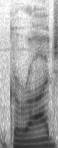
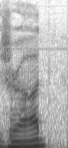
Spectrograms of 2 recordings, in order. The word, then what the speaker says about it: Gouraud: um this is uh garage shading I think that's actually pronounced uh gerad um gerad was um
